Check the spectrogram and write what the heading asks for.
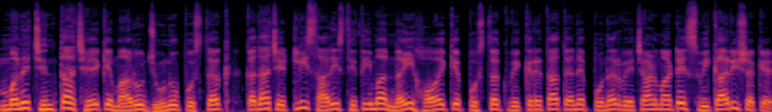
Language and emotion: Gujarati, fearful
